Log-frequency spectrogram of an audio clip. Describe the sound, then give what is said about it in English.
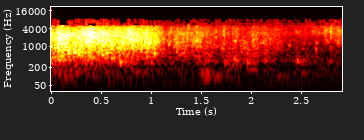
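Broad splashing and sloshing of water for about a second as someone in boots wades through shallow water to get what looks like the wreck of a small ship, then fading to softer trickling and lapping. “I'll wait out and get it. Let me do it, Tom. My boots is higher than yours. The water's kind of shallow.”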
